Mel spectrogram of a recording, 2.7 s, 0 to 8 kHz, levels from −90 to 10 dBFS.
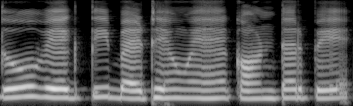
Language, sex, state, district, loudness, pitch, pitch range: Hindi, female, Jharkhand, Garhwa, -15 LUFS, 240 Hz, 230-250 Hz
